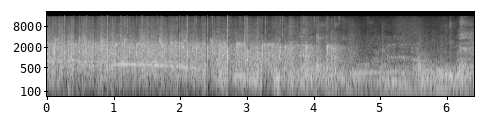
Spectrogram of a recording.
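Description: A church congregation claps loudly and continuously, a thick roar of hands with some voices mixed in, easing slightly toward the end.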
